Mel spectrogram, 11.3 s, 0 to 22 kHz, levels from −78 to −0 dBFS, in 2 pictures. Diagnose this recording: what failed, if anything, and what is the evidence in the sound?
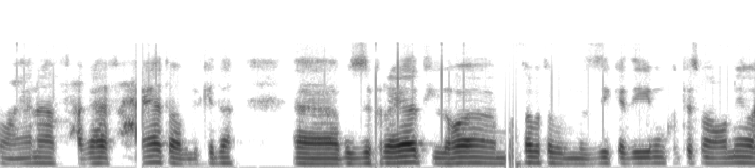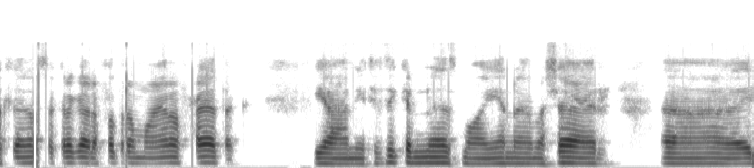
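Word clock ticks, at the digital interface between converter and receiver, run from 0.14 s to 11.29 s. Sharp ticks recur about twenty times a second, roughly two hundred in all. The receiver runs on its own clock, off by roughly 400 ppm, so each slip drops or repeats one sample.

Packet loss on an ADPCM call, in the network stage, leaves hard-edged silences at 1.03–1.15 s (50 ms lost), 3.80–3.93 s (60 ms across 80 ms, longest run 30 ms) and 5.92–5.99 s (30 ms). Afterwards the decoder's predictor and step size no longer match the sender's, so speech resumes with brief distortion.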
